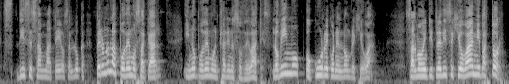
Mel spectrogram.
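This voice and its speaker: A man preaching a sermon to his congregation, lifting his voice on key words and dropping to a hush at the ends of phrases. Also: sits high, animated, moderate pace. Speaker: pastor.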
